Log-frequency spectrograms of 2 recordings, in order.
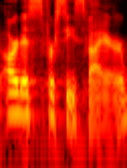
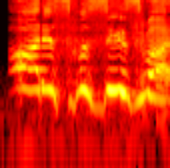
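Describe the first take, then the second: First: It is said in a normal voice. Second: It is said in a weird, mocking imitated voice.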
